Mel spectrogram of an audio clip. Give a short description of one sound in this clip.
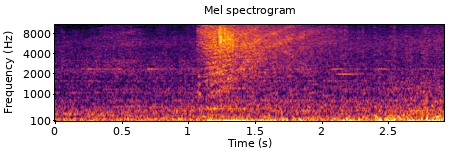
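A loud whoosh sweeps past as the spaceship drops out of high speed.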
